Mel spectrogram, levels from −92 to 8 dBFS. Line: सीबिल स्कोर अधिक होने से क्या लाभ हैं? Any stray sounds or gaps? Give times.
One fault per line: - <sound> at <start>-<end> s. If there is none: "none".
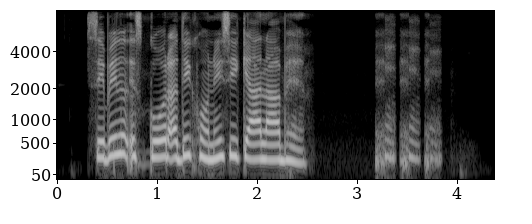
- laugh at 3.2-3.9 s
